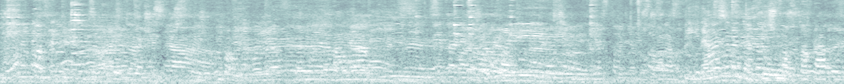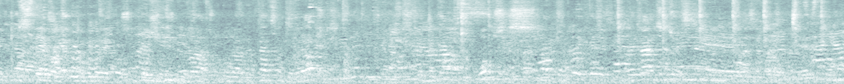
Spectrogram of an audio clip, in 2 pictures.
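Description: A crowd of adult men and women chat and talk over each other outdoors.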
